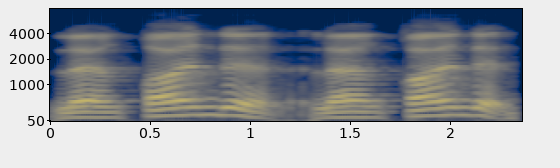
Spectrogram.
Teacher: Yang betul laqad, dan dal diberikan lantunan. Pepeskan mulut.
